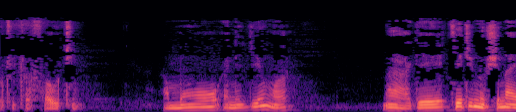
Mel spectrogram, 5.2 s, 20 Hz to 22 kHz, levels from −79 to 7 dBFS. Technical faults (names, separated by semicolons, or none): MP3 compression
